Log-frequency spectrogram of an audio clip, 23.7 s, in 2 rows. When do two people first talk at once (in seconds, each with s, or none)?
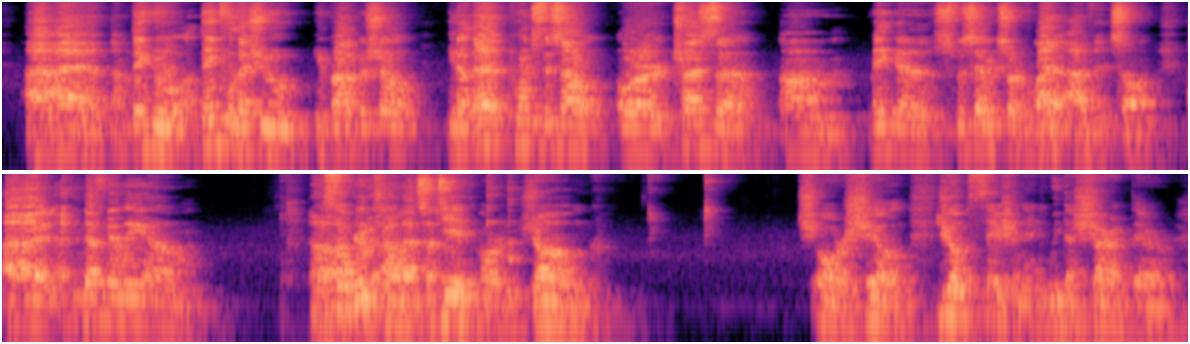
14.9 s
